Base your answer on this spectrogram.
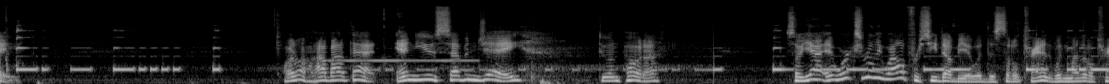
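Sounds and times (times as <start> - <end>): morse code tone: 0.0 - 6.0, 7.0 - 11.0.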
